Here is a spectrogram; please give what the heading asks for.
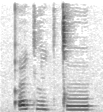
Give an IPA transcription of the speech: qʼ i c l i c ǀ ɘ

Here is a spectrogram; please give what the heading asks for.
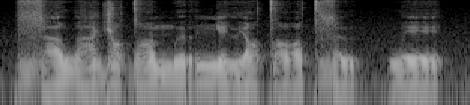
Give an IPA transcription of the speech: ɮ a w a ɡʲ a dˤ u m ɯ r ɲ e lʲ o tˤ ʌ w i tˤ ɮ ɯ | w e

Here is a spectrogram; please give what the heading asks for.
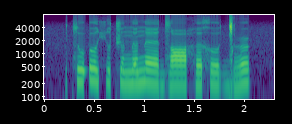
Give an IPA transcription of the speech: t͡s u ʔ ʊː ç u t͡ʃ ʊ n ə n ɛː d͡z ɑː h ə x ʊː ɡ͡ǀ ə˞

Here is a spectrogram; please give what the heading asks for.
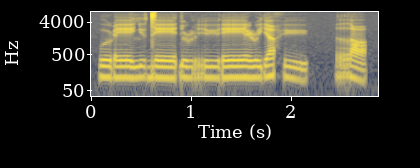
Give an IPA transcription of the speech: u ɽ eː lʲ u d eː ɗ y ɭ r yː ɾ eː ɭ y ɾʲ ɑ h yː | r ɑ

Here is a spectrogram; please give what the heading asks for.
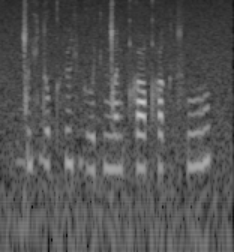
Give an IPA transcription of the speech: ɡ͡ǀ ʉ ç d o kʰ ʉ ç ɡʱ o t͡ʃ ŋ͡ǀ ɵ n qʰ u qʰ u k t͡sʰ u

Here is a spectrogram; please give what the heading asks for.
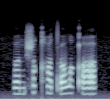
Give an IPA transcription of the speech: ɐ n ʃ ɘ qʰ a tʼ ɘ lˠ ɛ qʼ a

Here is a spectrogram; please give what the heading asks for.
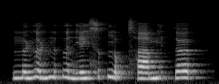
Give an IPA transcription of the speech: n̪ ɵ˨˥ ɥ l ɵ˨˥ ɥ n̪ ɵ˨˥ t̚ l ɵ˨ n j e˧ j s ʊ˥ k̚ ŋ ɐ˨ p̚ t͡sʰ aː˨˧ m j ɪ˨ k̚ t̪ œː˥ k̚

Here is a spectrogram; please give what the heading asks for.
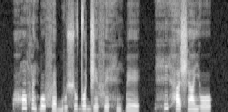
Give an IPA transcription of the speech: h ɔ̃˦ f ɛ̃˦˨ k͡p o˧ f ɛ˨ b u˨ ʃ u˧ d ɔ˧ d͡ʒ e˨ f e˨ h ĩ˨ k͡p e˨ | h i˦ h a˧ ʃ ã˧ j o˧

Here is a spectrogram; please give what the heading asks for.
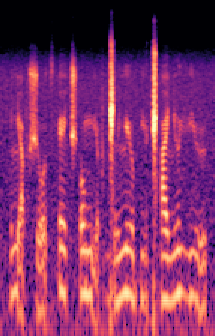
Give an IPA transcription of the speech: ʎ a̰ f ʃ o̰ t͡sʼ e t͡ʃʼ o mʲ a̰ f ɡ͡ǁ ɨ lʲ ɵ pʲ o ǁʰ a ʎ ɨ vʲ ʉ

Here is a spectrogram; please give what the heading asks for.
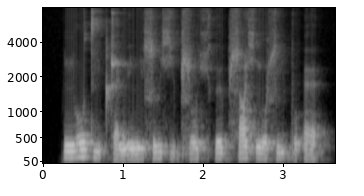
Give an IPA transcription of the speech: ɲ o t i t ʈ æ ŋ e ɲ i ɬ ɯ ç i b ɮ o ç | ø b ɬ ɑ ç n̪ o ɬ i b o ʔ æ

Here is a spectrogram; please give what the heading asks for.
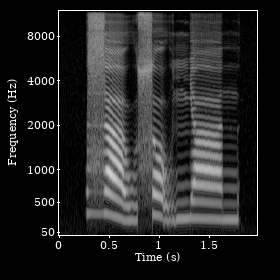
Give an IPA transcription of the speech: z a˧˩ w s ɔ̰˧˨ w ɲ a̤˨˩ n

